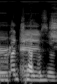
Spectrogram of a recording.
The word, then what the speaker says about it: Munchausen: Is it Manchauser or Manchauser? How do you say it? – Oh, interesting. – I think it's Munchausen syndrome. She's a survivor. – No, Munchausen.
